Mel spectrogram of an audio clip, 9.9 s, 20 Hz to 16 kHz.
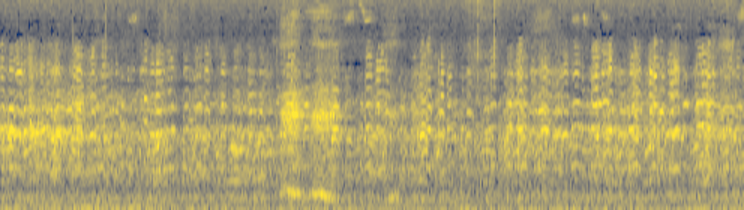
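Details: An autumn evening at a pond where 500 to 800 geese return to spend the night. Constant overlapping honking fills the air, with one louder, nearer honk standing out around the fourth second over a low rumble.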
